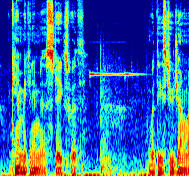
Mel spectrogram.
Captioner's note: beep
